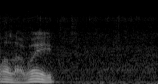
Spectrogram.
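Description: A young man makes a brief vocal sound close to a microphone.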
